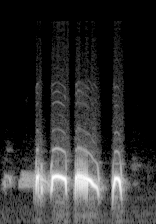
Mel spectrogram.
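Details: Spotted dove kept as a decoy, voice style called 'đồng son', cooing to attract other doves. One four-note phrase: a short opening coo, two drawn-out arching coos, and a short final note, after a faint murmur.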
